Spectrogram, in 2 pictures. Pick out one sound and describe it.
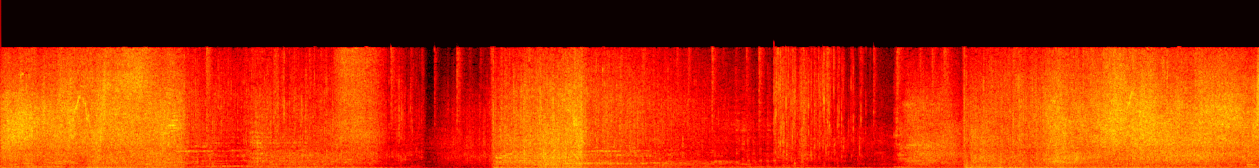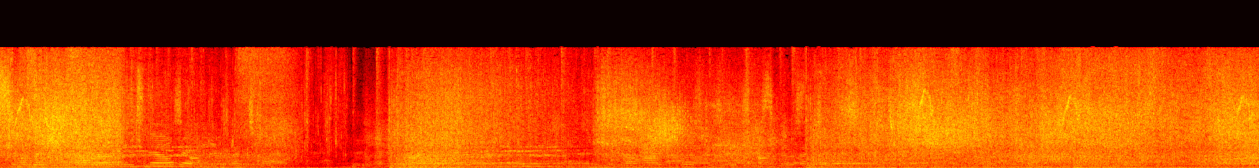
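Game weapons fire and crackle in a noisy battle.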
